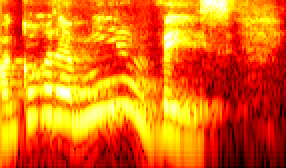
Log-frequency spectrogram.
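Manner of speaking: high, drawn-out child's line, imitated; child's echolalia intonation. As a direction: mimic a little girl parroting a cartoon line with its tune. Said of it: "E ela fazia com a entonação". (imitando a entonação cantada da criança)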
